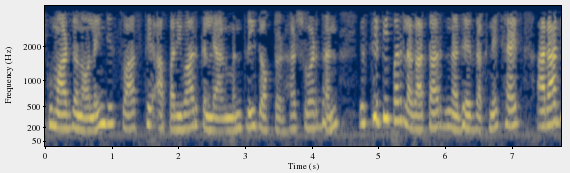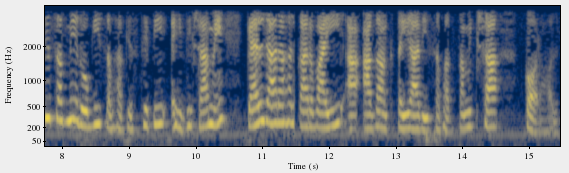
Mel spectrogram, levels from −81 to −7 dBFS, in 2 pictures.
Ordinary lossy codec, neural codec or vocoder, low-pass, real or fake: none; none; 3.6 kHz; real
